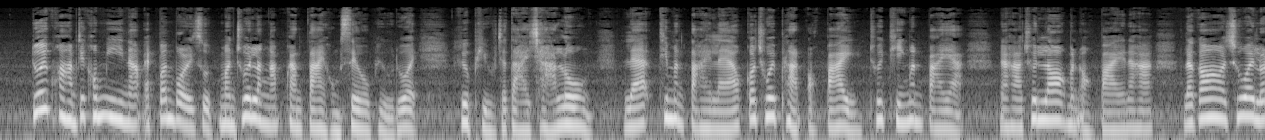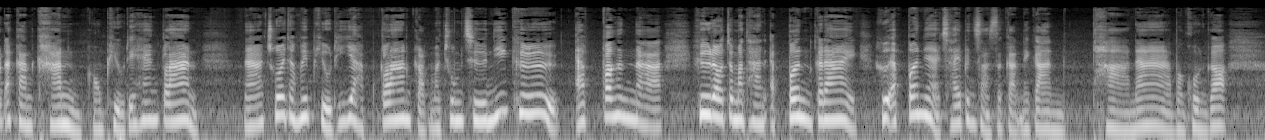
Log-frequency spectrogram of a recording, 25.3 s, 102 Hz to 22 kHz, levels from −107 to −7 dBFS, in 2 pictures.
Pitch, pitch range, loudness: 190 Hz, 160-230 Hz, -26 LUFS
